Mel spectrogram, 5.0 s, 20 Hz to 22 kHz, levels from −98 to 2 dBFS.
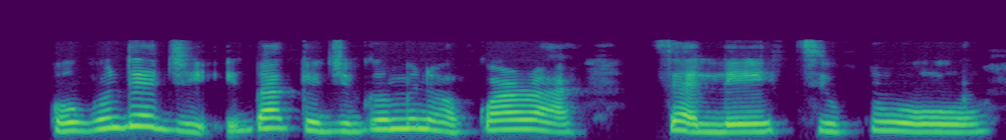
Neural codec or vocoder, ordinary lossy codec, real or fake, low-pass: codec, 16 kHz, 4.8 kbps, FACodec; none; fake; none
